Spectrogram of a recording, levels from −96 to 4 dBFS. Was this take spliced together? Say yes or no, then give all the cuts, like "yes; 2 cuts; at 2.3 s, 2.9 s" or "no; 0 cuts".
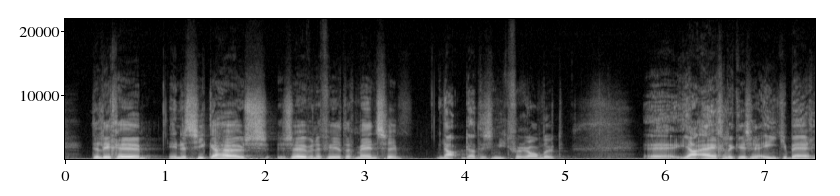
yes; 1 cut; at 3.5 s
